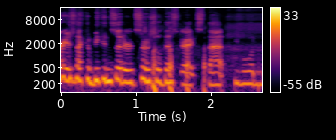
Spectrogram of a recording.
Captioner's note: laughing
